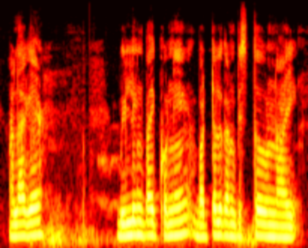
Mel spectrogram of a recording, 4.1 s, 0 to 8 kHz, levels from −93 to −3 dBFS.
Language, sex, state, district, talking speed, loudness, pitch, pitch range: Telugu, male, Telangana, Hyderabad, 100 wpm, -14 LUFS, 155 Hz, 145-160 Hz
